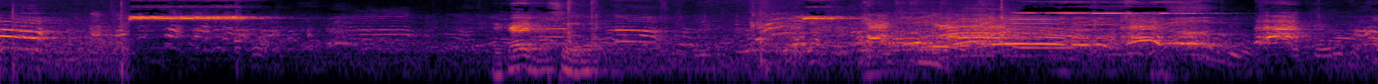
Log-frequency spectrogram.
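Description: Players and spectators shouting through a volleyball rally, with a short referee's whistle about a second in and another near the end, and a few sharp hits of the ball.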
